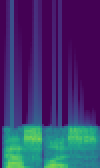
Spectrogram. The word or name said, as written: pastless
